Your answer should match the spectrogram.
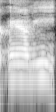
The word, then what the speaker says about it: Annie: And I forgot to ask you before we started, is it Ann or Annie? Um, both work. I go by both.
